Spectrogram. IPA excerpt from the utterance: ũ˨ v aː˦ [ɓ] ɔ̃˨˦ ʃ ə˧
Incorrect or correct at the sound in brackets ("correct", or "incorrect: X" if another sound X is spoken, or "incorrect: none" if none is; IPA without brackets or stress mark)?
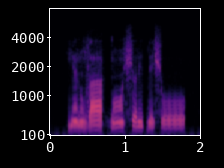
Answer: incorrect: ɡ͡b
